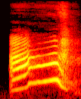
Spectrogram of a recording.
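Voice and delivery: high loud squeal; excited shriek. Real, not acted. Reader squealing at a family scene, high and loud.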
